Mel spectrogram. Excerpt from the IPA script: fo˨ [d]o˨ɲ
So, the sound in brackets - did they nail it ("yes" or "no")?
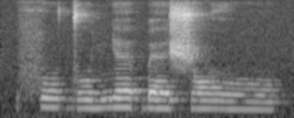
yes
